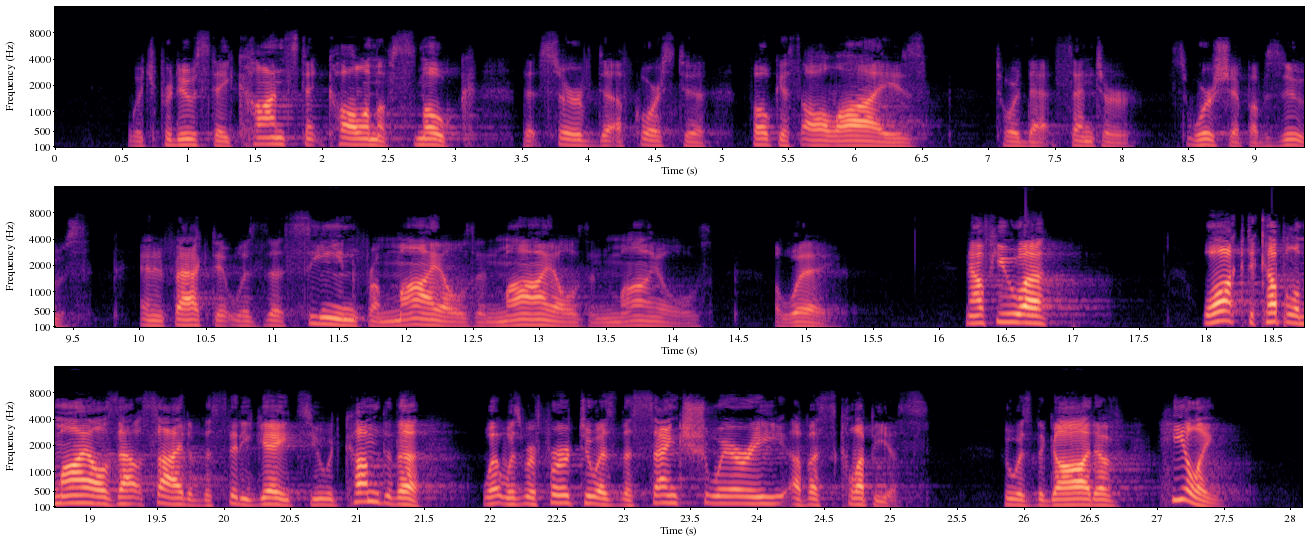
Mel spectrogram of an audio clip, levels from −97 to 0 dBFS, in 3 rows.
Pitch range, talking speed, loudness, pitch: 125-170 Hz, 145 wpm, -23 LUFS, 145 Hz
